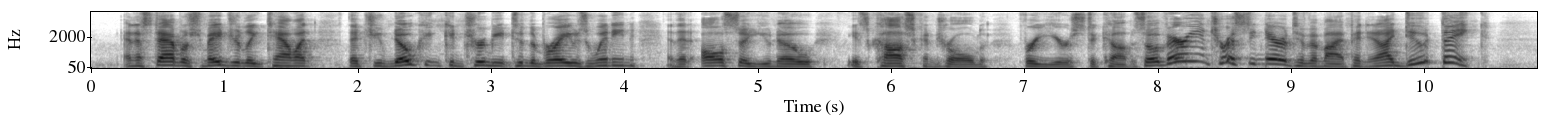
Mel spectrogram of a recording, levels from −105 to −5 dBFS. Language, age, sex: English, 50-69, male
